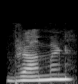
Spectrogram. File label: "brahman", Punjabi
